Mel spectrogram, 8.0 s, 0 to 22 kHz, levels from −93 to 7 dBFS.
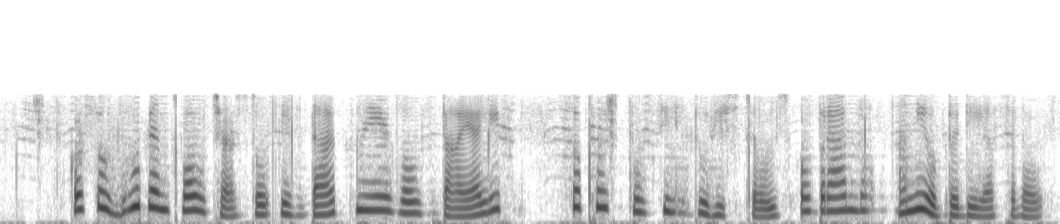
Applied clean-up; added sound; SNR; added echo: neural separator model SepFormer WHAMR!.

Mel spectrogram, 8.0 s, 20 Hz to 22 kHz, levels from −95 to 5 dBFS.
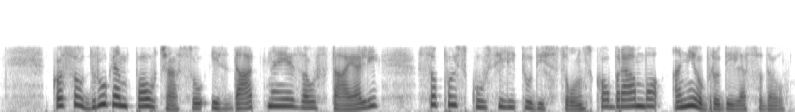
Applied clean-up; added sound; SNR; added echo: none; none; none; none.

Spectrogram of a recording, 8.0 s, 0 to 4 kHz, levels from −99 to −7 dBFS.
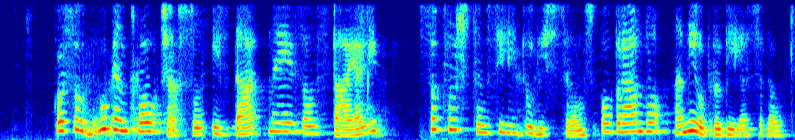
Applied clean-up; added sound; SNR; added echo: neural mask model DeepFilterNet 3.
